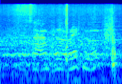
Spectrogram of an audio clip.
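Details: Honey bees in high summer, hives tended with smoke near Clonakilty, West Cork; a dense continuous hum of many wingbeats with wavering harmonic bands, plus a brief soft click-like tick near the middle.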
